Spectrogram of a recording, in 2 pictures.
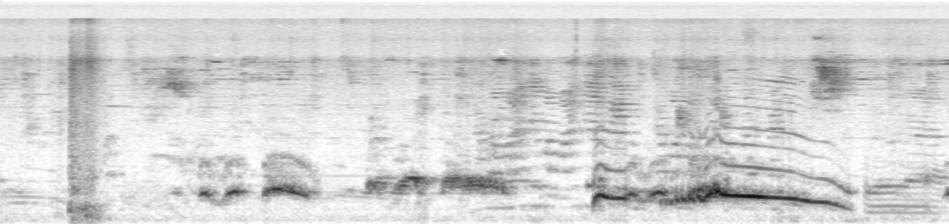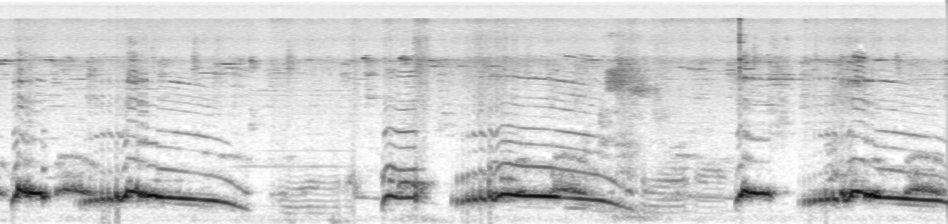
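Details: Spotted dove, a kept bird used to lure others into calling, cooing in series: short rising notes lead into long low falling coos, phrase repeated a few times, faint clicks and room noise.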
